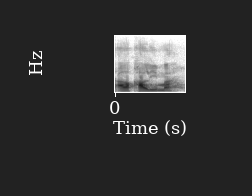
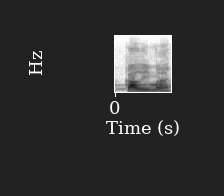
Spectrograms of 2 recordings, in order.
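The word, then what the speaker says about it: الكلمة: domato Fatah atau kasrah jadi al-kalimah saja bacanya meskipun sebetulnya bacanya al-kalim atuhnya alkhalifatu the kita bacanya khalimah bisa kalimah juga bisa nah Apa bedanya khalimah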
